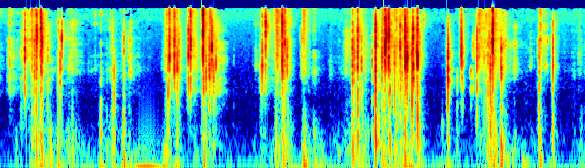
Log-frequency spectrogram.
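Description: A small, flat, sealed plastic Blu Tack pouch is squeezed, crinkled and rubbed with fingertips and long nails. Bursts of bright, crackling crinkles come in irregular clusters with brief quiet gaps, some sharp snaps standing out.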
